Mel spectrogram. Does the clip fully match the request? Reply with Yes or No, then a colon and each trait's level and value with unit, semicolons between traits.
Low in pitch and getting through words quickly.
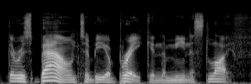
Yes: low, 110 Hz; fast, 265 wpm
